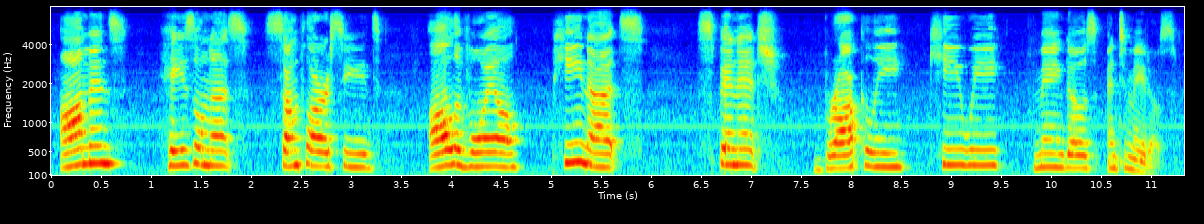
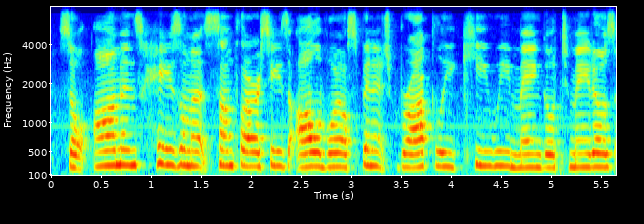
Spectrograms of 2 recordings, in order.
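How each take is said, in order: First: The list is read slowly. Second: The list is read fast.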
